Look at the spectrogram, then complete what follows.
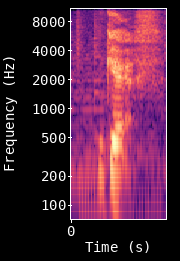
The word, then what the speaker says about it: GIF: you would pronounce it because G stands for graphics so it would be gif foreign it's Graphics so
